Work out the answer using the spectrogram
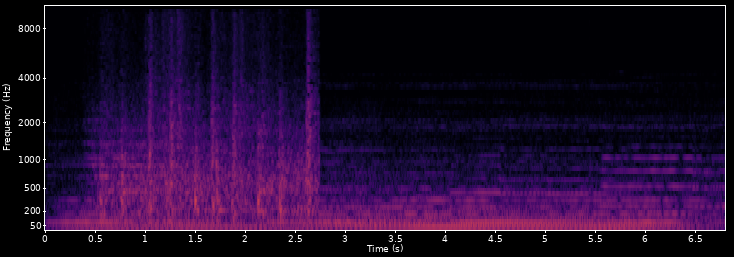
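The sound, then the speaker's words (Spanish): A passing train gives a loud, rattling clatter with regular rhythmic clicks for the first few seconds. The bright clatter then stops abruptly, leaving a steady low rumble that gradually fades. “a poco que vieras un tren así, aunque fuera aquel, pues te creías que estás viendo un tren fantasma, de lo bonito que era, alucinante. Ahí está pasando.”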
